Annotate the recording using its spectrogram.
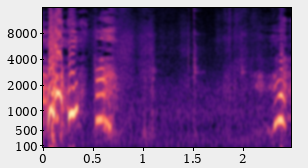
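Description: A girl's high-pitched giggling, a quick run of short rising-and-falling notes that dies away within the first second.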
